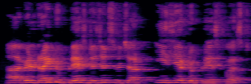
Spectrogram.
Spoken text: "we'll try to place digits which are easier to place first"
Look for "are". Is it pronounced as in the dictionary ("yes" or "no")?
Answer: yes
